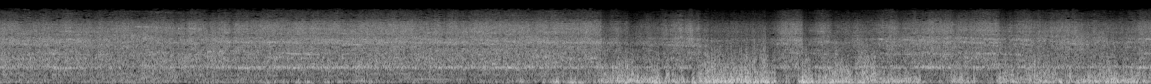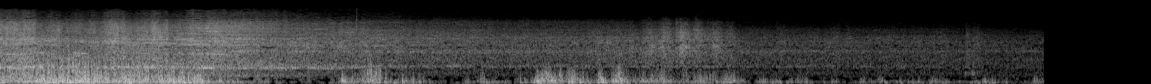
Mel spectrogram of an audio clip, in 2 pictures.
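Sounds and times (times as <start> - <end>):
thin steady whine: 0.0 - 21.7
steel wheels rumbling on rail: 0.0 - 22.0.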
